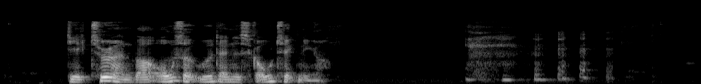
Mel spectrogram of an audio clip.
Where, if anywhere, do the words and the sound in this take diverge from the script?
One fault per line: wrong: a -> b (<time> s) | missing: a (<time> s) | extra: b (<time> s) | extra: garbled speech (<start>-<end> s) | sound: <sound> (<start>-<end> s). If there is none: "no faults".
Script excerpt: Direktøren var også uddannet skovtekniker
sound: laugh (4.6-6.2 s)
